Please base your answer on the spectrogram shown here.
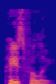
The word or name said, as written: peacefully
